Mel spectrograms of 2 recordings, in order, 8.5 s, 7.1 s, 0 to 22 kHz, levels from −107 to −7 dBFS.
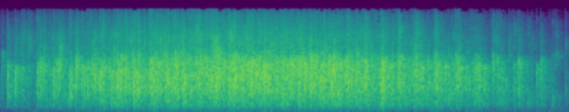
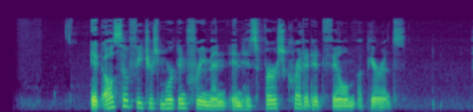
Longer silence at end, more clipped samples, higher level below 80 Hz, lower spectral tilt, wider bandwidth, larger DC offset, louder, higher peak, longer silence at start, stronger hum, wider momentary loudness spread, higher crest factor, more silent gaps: second, 0.15 s vs 1.05 s; neither; first, -64 dBFS vs -78 dBFS; second, 0 dB/octave vs -4.5 dB/octave; first, 16 kHz vs 11.5 kHz; neither; first, -20 LUFS vs -31 LUFS; first, -4 dBFS vs -12 dBFS; second, 0 s vs 1.35 s; neither; first, 13 LU vs 8 LU; about the same, 18 dB vs 22 dB; neither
